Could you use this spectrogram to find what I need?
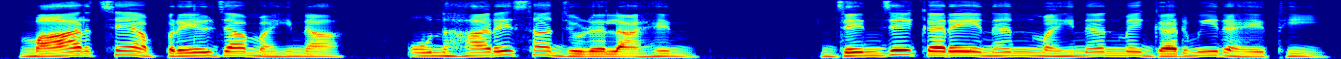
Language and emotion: Sindhi, neutral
